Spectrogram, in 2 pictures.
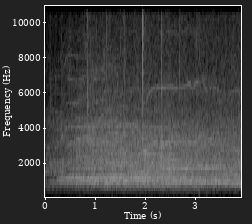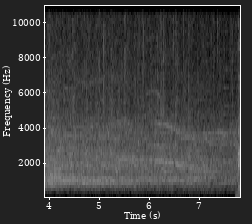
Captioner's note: cheering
